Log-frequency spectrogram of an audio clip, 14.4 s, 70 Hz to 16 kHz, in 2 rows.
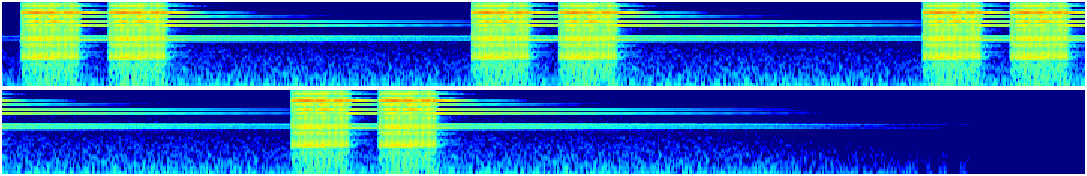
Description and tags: old telephone bell (british version)
A remix of Fonogeno's "old telephone bell" - timing adjusted to sound like a British phone ring.
ORIGINAL:
soundforge8
ring, phone, telephone, household, bell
